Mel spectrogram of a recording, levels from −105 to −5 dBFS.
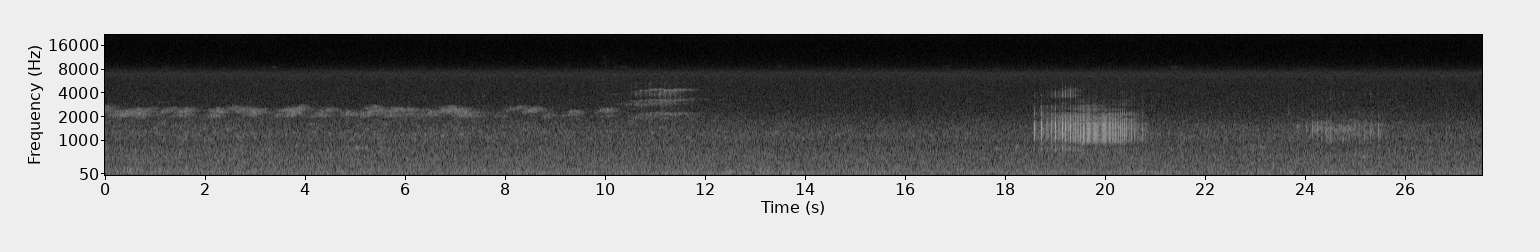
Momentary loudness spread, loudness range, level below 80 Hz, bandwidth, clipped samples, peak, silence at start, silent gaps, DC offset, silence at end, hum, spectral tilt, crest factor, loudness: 15 LU; 15 LU; -68 dBFS; over 20 kHz; under 0.1%; -22 dBFS; 0 s; none; under 0.1%; 0 s; none; -4 dB/octave; 32 dB; -53 LUFS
